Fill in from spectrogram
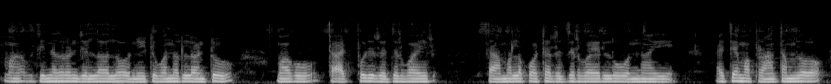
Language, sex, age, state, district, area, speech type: Telugu, male, 18-30, Andhra Pradesh, Vizianagaram, rural, spontaneous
